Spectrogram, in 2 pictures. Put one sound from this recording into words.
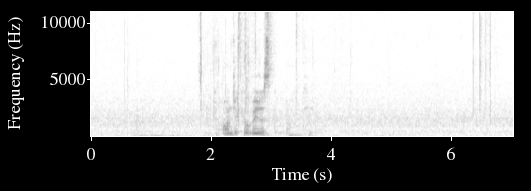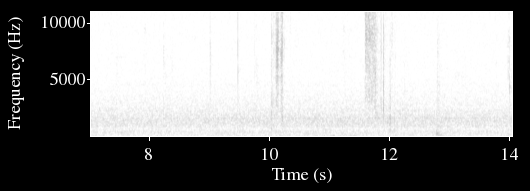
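Soft clicks sound as game menus open and pages turn.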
